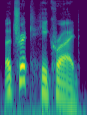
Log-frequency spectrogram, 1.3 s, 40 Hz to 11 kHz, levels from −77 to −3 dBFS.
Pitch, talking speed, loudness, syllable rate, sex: 115 Hz, 185 wpm, -17 LUFS, 3.7 syllables/s, male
